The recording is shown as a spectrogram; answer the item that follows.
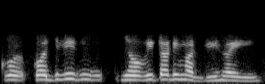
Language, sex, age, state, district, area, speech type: Punjabi, female, 18-30, Punjab, Pathankot, rural, conversation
